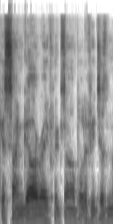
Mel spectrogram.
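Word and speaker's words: Sangaré: I think actually you pronounce his name Sangare because it's a dot over the E. So Sangare.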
